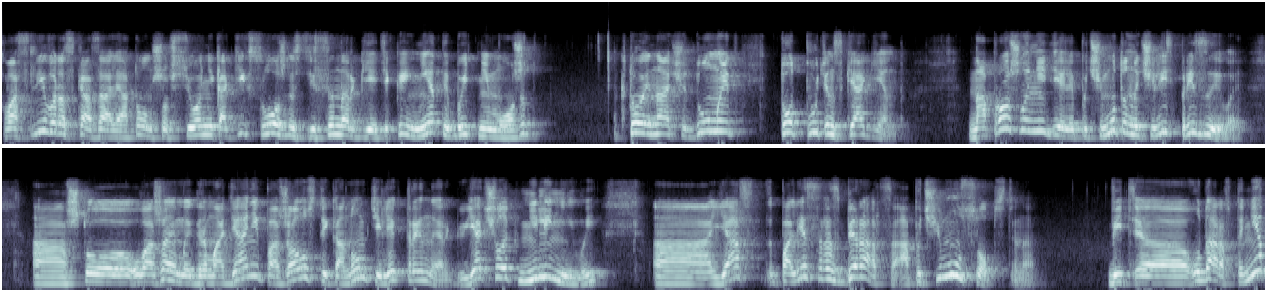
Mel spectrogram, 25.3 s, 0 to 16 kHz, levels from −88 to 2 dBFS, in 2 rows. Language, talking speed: Russian, 110 wpm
